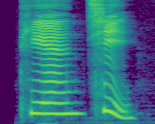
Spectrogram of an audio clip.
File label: "tian1qi4", chinese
